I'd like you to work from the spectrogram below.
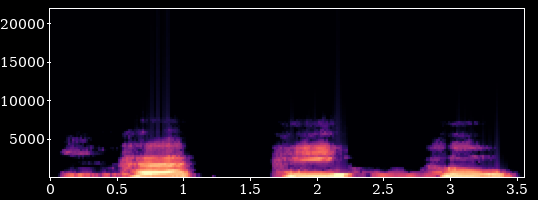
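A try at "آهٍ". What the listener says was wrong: Jangan diputus ya. Nah, ketika di tasdid huruf H ini tidak terputus ya. Aha ya. Aha, ihi, uhu.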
